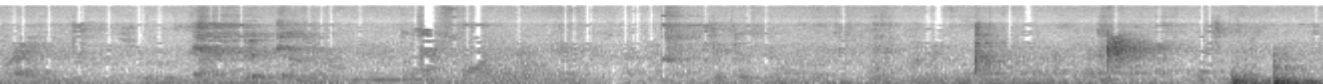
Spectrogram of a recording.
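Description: Snooker balls click together on a table.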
